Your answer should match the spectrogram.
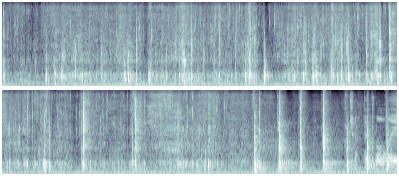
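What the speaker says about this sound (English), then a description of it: "Chop that little egg up a little more." A knife chops a boiled egg on a cutting board in an off-grid kitchen, giving irregular sharp taps that bunch into quicker bursts near the end, close and alone.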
